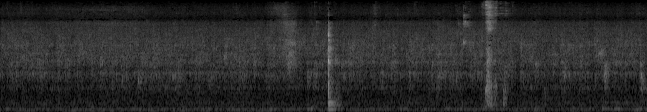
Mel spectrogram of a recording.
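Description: Chicken frying in oil in a pan on a gas stove, a steady faint sizzle, with a sharp knock about five seconds in and a shorter loud noise a couple of seconds later.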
